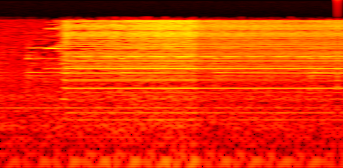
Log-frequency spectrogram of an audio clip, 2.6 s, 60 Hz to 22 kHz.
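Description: An MP36PH-3C diesel locomotive with an EMD 645F3B prime mover and a separate head-end power generator, in a train simulator game, sounds a loud, sustained horn blast over the heavy, steady rumble of the engine.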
